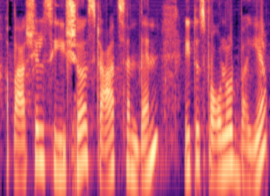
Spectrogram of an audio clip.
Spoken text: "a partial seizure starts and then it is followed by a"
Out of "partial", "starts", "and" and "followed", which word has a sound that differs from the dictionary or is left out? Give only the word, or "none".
none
